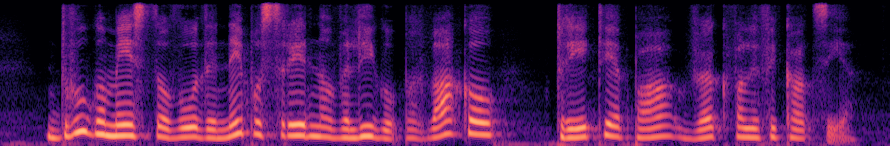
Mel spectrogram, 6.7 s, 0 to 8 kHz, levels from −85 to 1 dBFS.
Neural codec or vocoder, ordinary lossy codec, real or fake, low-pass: codec, 16 kHz in and 24 kHz out, 0.9 kbps, LongCat-Audio-Codec, four codebook decoder; none; fake; 7.2 kHz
